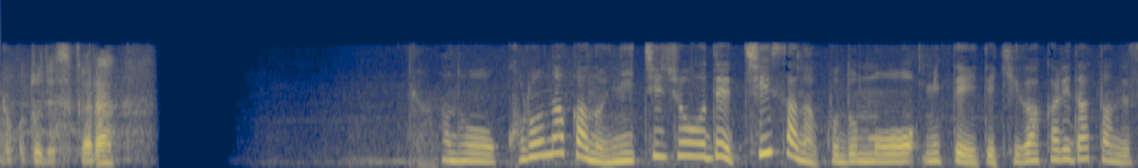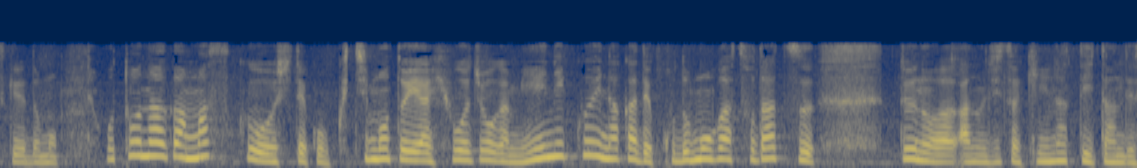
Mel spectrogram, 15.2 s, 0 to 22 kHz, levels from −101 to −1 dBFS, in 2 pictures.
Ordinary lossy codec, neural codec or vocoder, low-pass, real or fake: none; none; 7.2 kHz; real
